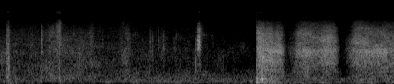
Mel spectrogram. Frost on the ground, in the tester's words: guarda che brina, senti come scrocchia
